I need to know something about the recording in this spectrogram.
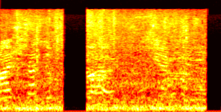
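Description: Voices talking in an airliner cabin over the cabin's steady low hum; the sound cuts out completely for a moment a little over half a second in.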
